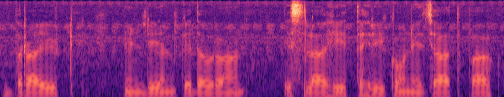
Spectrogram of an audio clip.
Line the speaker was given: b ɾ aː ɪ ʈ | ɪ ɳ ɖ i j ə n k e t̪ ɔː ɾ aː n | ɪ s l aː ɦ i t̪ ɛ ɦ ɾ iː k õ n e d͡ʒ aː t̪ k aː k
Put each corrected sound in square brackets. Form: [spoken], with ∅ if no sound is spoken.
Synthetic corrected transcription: b ɾ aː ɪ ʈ | ɪ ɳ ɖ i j ə n k e [d̪] ɔː ɾ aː n | ɪ s l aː ɦ i t̪ ɛ ɦ ɾ iː k õ n e d͡ʒ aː t̪ [p] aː k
